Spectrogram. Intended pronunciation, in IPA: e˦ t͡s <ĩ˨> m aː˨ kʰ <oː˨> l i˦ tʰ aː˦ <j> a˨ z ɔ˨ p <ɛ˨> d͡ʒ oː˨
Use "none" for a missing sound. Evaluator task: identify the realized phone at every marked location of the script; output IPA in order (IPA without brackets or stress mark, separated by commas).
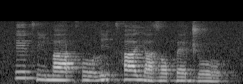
ĩ˨, oː˨, j, ɛ˨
